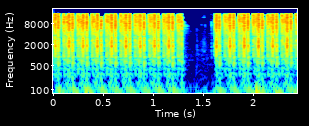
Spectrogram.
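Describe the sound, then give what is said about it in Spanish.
A film camera shutter clicks repeatedly in a fast, steady, mechanical rhythm. The rapid, crisp clicks stop for a brief moment midway and then resume at the same pace. “Como se hacían las fotos antes, ¿no? Con la cámara de fotos, eso sí, repetidamente.”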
